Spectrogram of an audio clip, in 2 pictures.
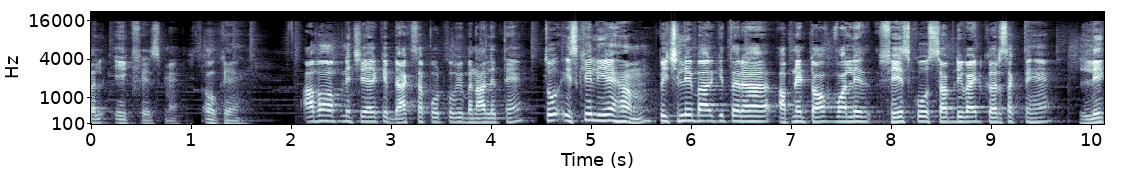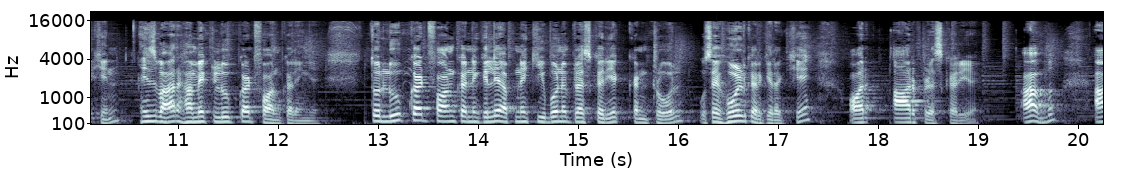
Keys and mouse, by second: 1.3 middle click, 8.1 3, 8.5 click, 18.4 ctrl+r.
